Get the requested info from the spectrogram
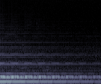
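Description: Synthesizer tone from a Bitwig Grid patch: one steady pitched note with several overtones, fading out evenly as an echo tail. The Grid's voice-lifetime setting keeps it sounding after the envelope has closed.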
